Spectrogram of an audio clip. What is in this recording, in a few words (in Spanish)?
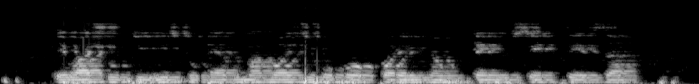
voz de robo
